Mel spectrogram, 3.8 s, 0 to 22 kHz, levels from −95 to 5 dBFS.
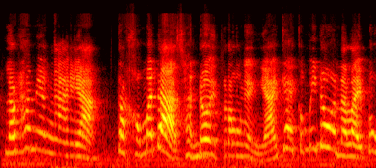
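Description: Speech with repeated packet loss (robotic sound) at 0.51–0.75 s and 2.17–2.45 s: short back-to-back dropouts of about 20 ms each were patched by extending prior audio, leaving half of each stretch choppy and mechanical.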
